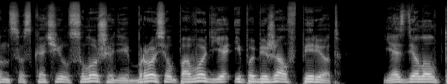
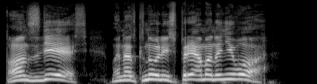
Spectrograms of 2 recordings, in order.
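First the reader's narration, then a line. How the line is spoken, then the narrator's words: Shouted. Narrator (Russian): Гилтон крикнул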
